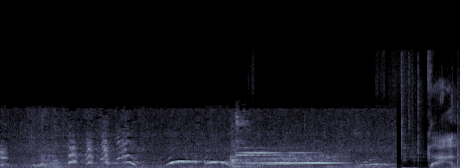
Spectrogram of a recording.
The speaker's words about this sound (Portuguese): Mano, imagina a força que tu tem que dar com a testa numa parada de ferro dessa para fazer esse barulho alto desse jeito, cara. Mano, olha, eu vou ouvir de novo aqui, que foi muito bacana mesmo.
